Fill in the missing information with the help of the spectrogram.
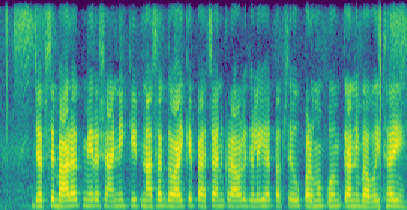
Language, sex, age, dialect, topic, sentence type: Magahi, female, 56-60, Western, agriculture, statement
